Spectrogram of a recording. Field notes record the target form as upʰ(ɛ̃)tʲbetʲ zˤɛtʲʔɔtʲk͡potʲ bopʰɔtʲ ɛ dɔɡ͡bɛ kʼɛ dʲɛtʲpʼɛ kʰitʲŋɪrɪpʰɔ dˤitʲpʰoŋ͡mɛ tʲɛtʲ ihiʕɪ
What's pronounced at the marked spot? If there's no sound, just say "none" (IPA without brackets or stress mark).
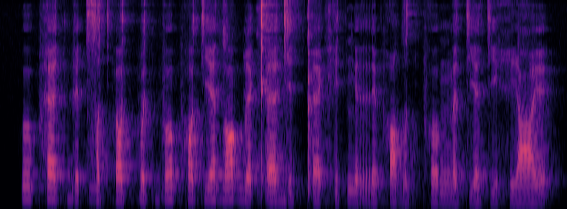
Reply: ɛ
